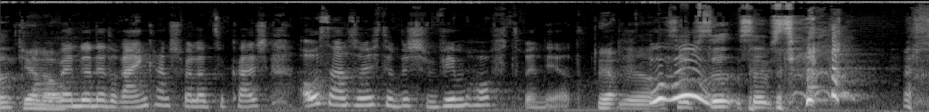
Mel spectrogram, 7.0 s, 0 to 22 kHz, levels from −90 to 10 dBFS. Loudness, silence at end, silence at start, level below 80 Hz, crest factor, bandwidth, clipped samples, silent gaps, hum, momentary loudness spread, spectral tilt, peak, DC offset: -19 LUFS; 0 s; 0 s; -54 dBFS; 18 dB; over 20 kHz; under 0.1%; none; none; 16 LU; -4.5 dB/octave; -2 dBFS; under 0.1%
